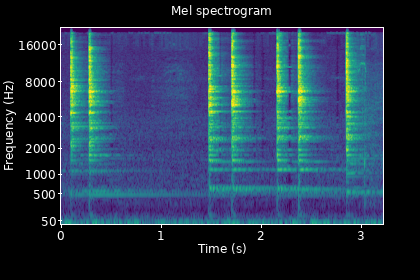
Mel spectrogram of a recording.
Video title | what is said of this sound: KTM Project - Wheels and Tyres | you can either tap it and listen for the sound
